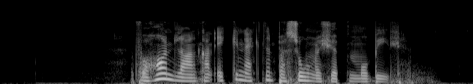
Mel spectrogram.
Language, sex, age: Norwegian, female, 45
